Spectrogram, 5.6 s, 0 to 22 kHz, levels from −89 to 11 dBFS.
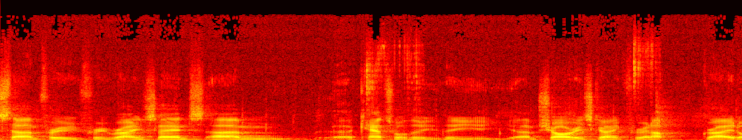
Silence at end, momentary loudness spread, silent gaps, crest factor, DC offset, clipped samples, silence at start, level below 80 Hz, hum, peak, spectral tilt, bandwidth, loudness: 0 s; 12 LU; none; 20 dB; 0.2%; under 0.1%; 0 s; -48 dBFS; none; 0 dBFS; -3.5 dB/octave; over 20 kHz; -20 LUFS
